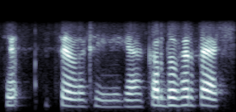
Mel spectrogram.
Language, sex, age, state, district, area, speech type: Punjabi, female, 30-45, Punjab, Pathankot, rural, conversation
